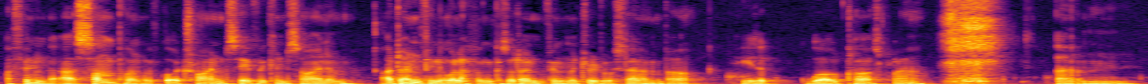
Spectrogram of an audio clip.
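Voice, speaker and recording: A young man with a cold and sore throat, talking quietly and casually about a football match, with lots of ums. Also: low voice, fairly quick, gravelly. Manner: speaks quietly, holding back volume; rambling with many ums. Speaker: football fan vlogger. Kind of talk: casual post-match reaction.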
